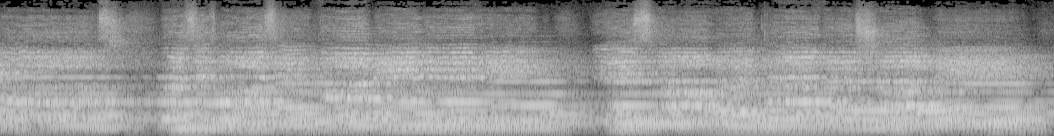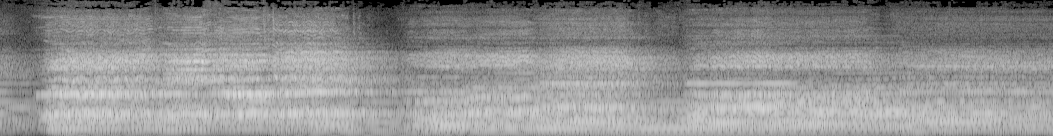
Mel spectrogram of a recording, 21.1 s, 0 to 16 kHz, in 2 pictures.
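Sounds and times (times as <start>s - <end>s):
vocal ensemble singing in harmony: 0.0s - 21.0s.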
